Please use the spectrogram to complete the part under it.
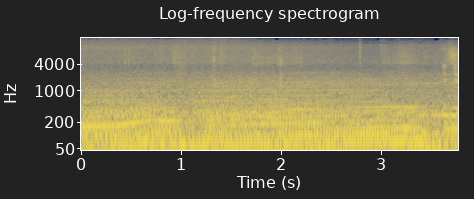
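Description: Twin-turbo V8 of a BMW Alpina B7 pulls hard under acceleration, a loud, steady low engine drone rising in pitch, heard from inside the cabin.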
